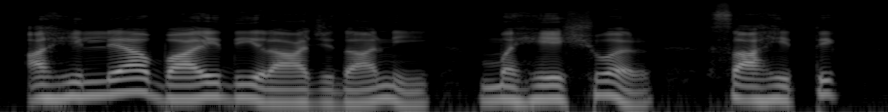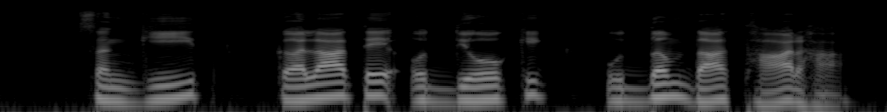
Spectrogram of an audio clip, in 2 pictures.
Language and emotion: Dogri, neutral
